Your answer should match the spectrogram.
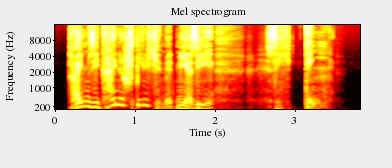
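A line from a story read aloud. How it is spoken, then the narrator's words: Hissed. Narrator (German): zischte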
